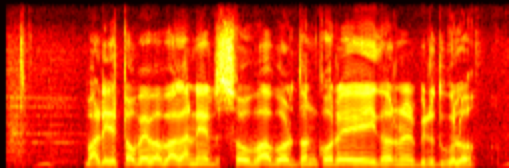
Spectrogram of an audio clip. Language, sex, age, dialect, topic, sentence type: Bengali, male, 18-24, Rajbangshi, agriculture, question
